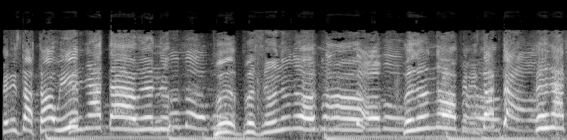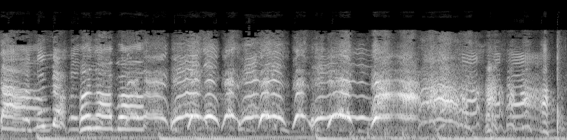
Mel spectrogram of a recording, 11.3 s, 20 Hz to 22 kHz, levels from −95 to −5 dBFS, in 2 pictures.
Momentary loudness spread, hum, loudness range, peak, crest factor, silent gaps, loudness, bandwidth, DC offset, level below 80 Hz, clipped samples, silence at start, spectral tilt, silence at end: 5 LU; none; 1 LU; 0 dBFS; 14 dB; none; -14 LUFS; 9.4 kHz; under 0.1%; -30 dBFS; under 0.1%; 0.05 s; -4 dB/octave; 0 s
